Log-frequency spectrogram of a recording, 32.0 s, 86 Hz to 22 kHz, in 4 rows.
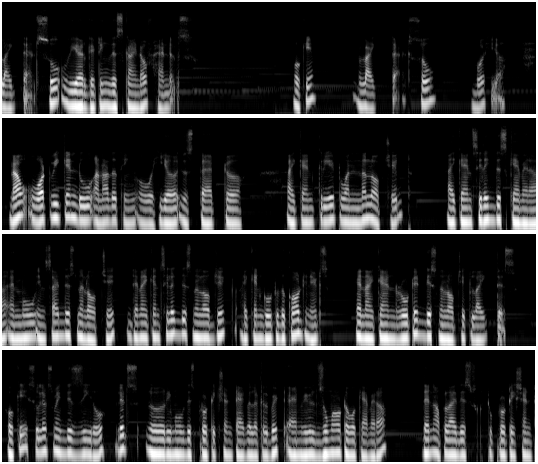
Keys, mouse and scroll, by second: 2.5 click, 7.3-23.9 drag, 24.8 Return, 25.9-28.0 drag, 28.0 scroll down 1, 30.4-32.0 drag.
